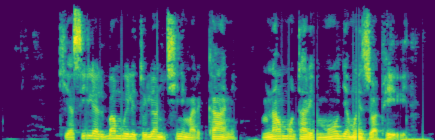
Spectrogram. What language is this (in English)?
Swahili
